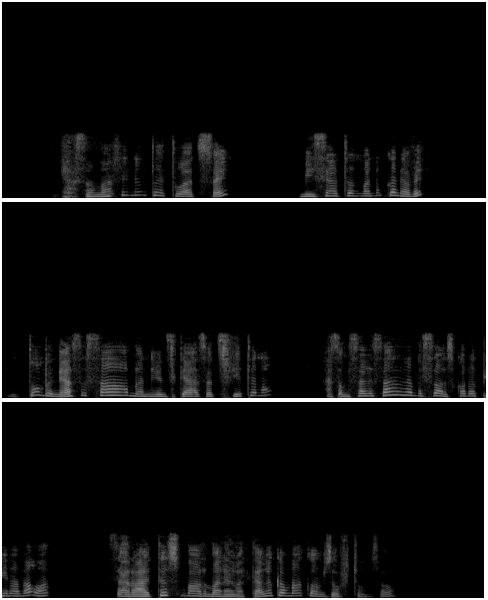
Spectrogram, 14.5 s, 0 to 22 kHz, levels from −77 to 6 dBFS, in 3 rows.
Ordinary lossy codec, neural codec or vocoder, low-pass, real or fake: none; codec, 16 kHz, 1.1 kbps, Voila-Tokenizer; 7.2 kHz; fake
